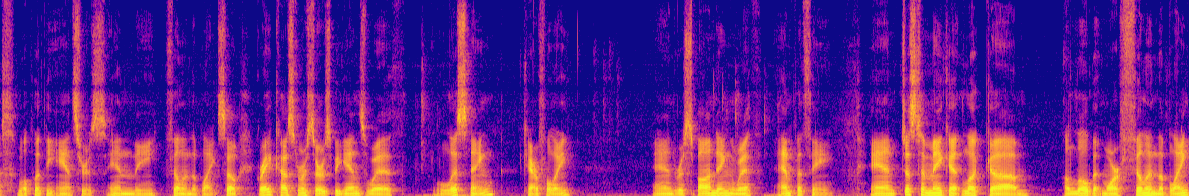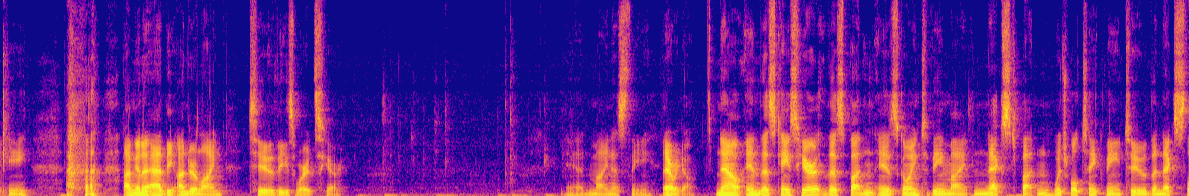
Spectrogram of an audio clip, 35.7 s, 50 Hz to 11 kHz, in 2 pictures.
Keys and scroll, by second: 19.5 ctrl+u, 23.6 ctrl+u.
